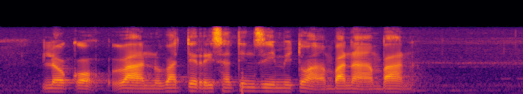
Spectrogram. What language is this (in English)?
Tsonga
